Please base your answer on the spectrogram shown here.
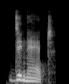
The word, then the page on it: dinette: Indian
